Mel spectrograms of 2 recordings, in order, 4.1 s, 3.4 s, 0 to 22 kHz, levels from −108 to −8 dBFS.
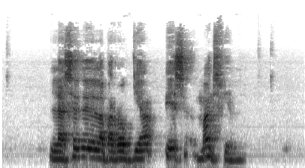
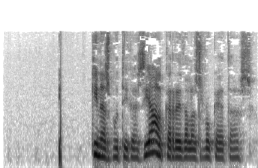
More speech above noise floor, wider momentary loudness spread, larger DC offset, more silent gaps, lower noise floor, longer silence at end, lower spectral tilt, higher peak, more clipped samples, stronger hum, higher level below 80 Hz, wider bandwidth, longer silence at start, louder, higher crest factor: about the same, 51 dB vs 48 dB; second, 12 LU vs 15 LU; neither; neither; about the same, -69 dBFS vs -68 dBFS; first, 0.85 s vs 0.1 s; about the same, -4 dB/octave vs -5 dB/octave; about the same, -2 dBFS vs -2 dBFS; neither; neither; about the same, -56 dBFS vs -58 dBFS; first, 13 kHz vs 11.5 kHz; second, 0.65 s vs 0.8 s; first, -17 LUFS vs -21 LUFS; about the same, 18 dB vs 20 dB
